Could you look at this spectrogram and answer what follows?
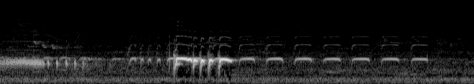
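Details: Local zebra dove lure recording: a low soft purr, then a loud quivering coo burst, followed by a series of short evenly spaced hooting notes.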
